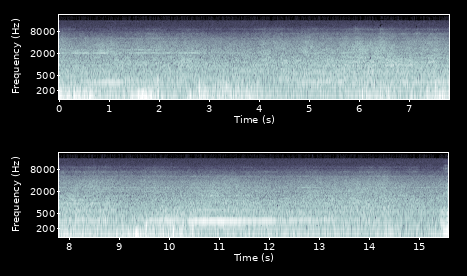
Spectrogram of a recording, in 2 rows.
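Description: Iberia Airbus A321neo arriving from Madrid at Boston Logan Airport, a steady low jet engine roar sustained throughout at moderate distance, with faint intermittent voices in the background.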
